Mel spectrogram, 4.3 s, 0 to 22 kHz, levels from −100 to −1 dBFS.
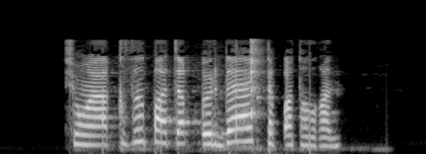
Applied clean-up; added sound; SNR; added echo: none; Wood; 8 dB; none.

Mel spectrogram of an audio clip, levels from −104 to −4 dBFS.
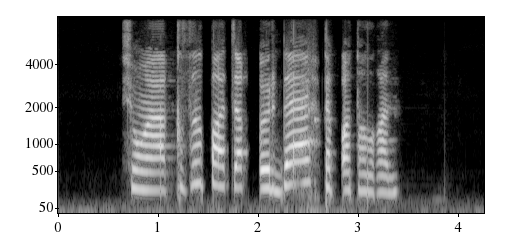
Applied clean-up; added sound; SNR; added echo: neural diffusion model UNIVERSE++.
